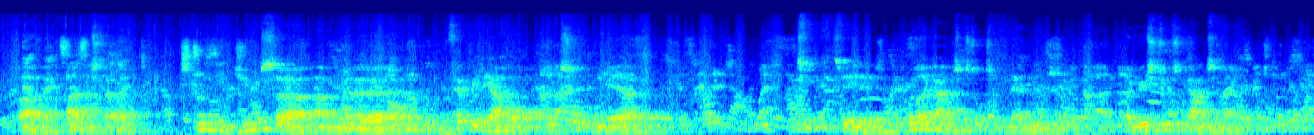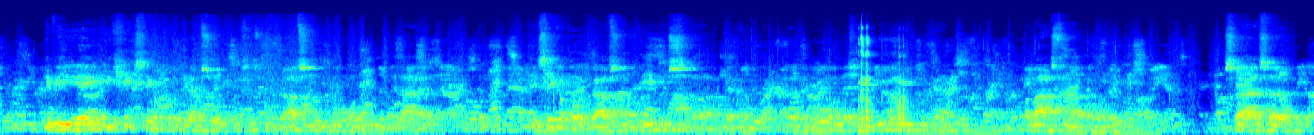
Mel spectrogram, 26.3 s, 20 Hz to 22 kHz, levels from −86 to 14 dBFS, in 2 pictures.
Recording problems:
off-mic speech; far
room echo; noticeable; dies away in 0.9 s
chatter from many people; loud; throughout; 6 dB below the speech
background music; noticeable; from 20 s on; 20 dB below the speech
clattering dishes; loud; at 22 s; peak 2 dB above the speech

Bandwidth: 15 kHz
